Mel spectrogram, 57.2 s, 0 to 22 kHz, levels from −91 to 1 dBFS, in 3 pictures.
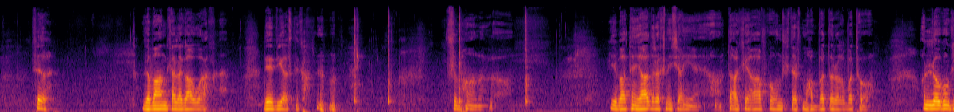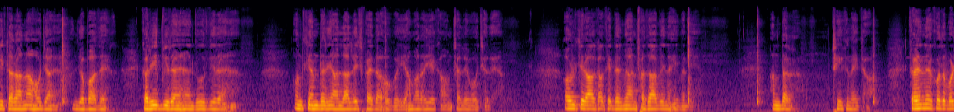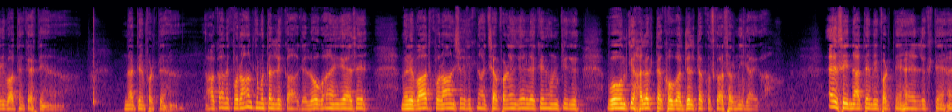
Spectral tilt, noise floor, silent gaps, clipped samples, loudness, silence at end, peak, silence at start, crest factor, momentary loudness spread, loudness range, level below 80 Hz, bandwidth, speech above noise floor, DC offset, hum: -7 dB/octave; -55 dBFS; none; under 0.1%; -21 LUFS; 0 s; 0 dBFS; 0.65 s; 22 dB; 20 LU; 12 LU; -46 dBFS; 16.5 kHz; 35 dB; under 0.1%; none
